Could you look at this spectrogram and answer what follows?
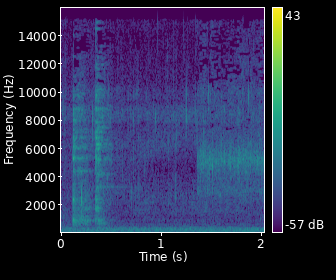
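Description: Pistachios and other nuts fry in a pan for a sheer kurma dessert, giving a soft, fairly quiet sizzle with a couple of brief clinks of the stirring utensil near the start.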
